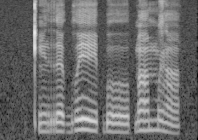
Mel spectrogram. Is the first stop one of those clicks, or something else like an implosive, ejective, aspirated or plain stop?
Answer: ejective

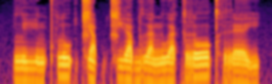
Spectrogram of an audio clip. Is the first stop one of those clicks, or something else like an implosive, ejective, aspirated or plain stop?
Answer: aspirated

